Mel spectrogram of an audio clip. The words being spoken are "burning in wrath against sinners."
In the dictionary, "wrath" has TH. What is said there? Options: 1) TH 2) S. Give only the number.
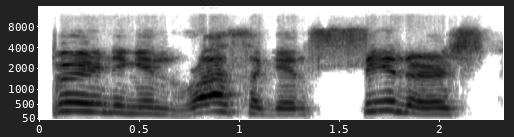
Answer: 2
